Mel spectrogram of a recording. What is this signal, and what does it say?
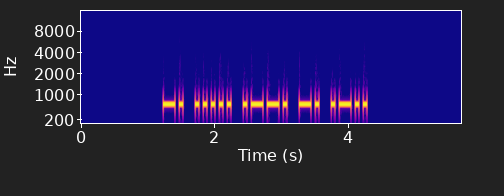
Morse code, heard as a keyed tone, about 20 wpm, 700 Hz. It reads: N5PNL
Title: USA Call Signs - 2x Character Spacing - 20wpm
